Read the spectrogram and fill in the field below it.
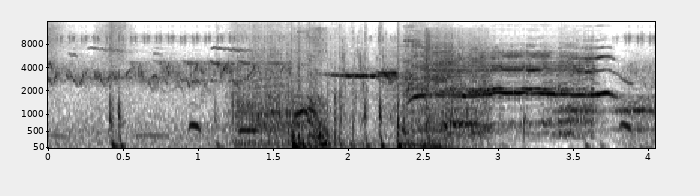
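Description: Several horses neighing and whinnying in modded Minecraft, a few overlapping calls near and loud over a busy game background with footstep-like thuds, no talk.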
